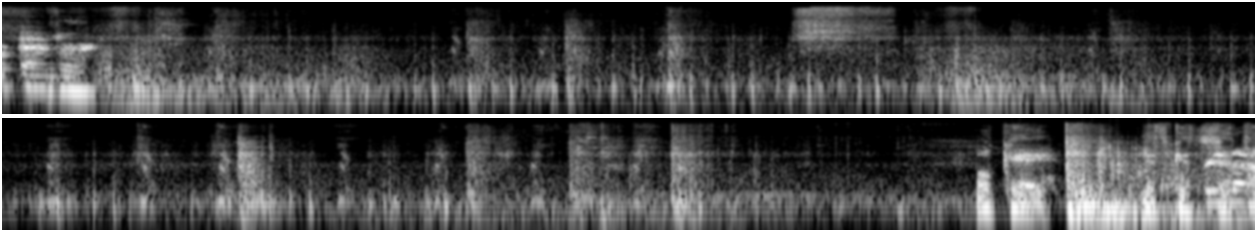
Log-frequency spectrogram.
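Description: Quick footsteps patter on hard ground.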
